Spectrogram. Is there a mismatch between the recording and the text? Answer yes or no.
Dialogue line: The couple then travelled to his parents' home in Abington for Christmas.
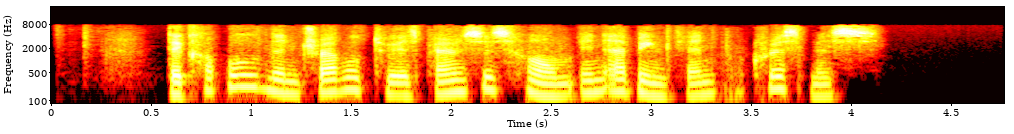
no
